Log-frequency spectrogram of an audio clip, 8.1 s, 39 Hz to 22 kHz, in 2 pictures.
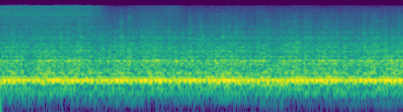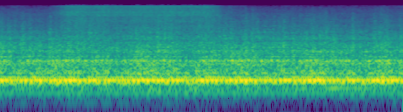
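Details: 1996 Nissan Maxima 5-speed: steady starter drone, even churn for eight seconds, never fires; bent flywheel and reluctor ring causing slight runout and no start, occasional stutter; fixed by replacing flywheel.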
